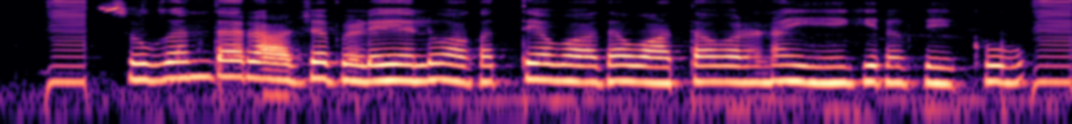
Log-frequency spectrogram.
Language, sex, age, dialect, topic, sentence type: Kannada, female, 31-35, Mysore Kannada, agriculture, question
